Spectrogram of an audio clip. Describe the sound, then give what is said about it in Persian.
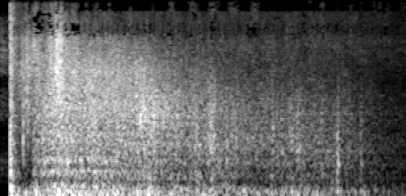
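A sudden loud blast like a small bomb going off as Ron's magic-taped wand, raised by Lockhart casting Obliviate, explodes. A heavy, deep rumble follows, staying strong for a few seconds before slowly easing, with no voices. “چوب دستی با شدت بمب کوچکی منفجر شد.”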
